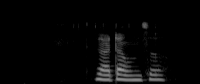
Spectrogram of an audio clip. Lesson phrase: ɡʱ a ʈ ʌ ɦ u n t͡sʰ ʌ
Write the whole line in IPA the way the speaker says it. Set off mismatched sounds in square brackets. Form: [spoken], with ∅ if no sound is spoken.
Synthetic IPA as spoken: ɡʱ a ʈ [a] ɦ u n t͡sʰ ʌ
